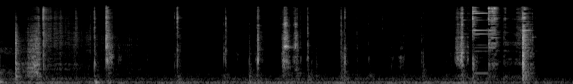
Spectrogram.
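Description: Sharp metal clicks and clinks of an Arrow T50P staple gun's steel body and side cover being handled and fitted back together. The clicks come irregularly, with a quick cluster near the end that rings briefly.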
